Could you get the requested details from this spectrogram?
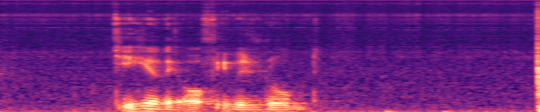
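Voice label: "offy", slang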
